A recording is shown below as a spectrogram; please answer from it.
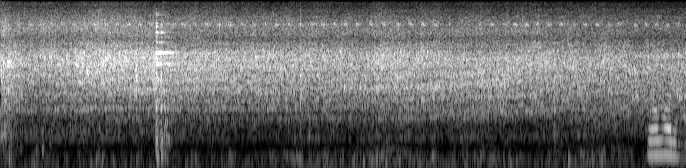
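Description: Meat stirred and frying in a pan, giving a steady broadband sizzle with occasional scrapes and clinks of the spoon throughout.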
